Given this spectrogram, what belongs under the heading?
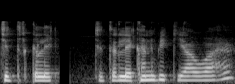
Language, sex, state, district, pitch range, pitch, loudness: Hindi, male, Bihar, Katihar, 180-200 Hz, 195 Hz, -15 LUFS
